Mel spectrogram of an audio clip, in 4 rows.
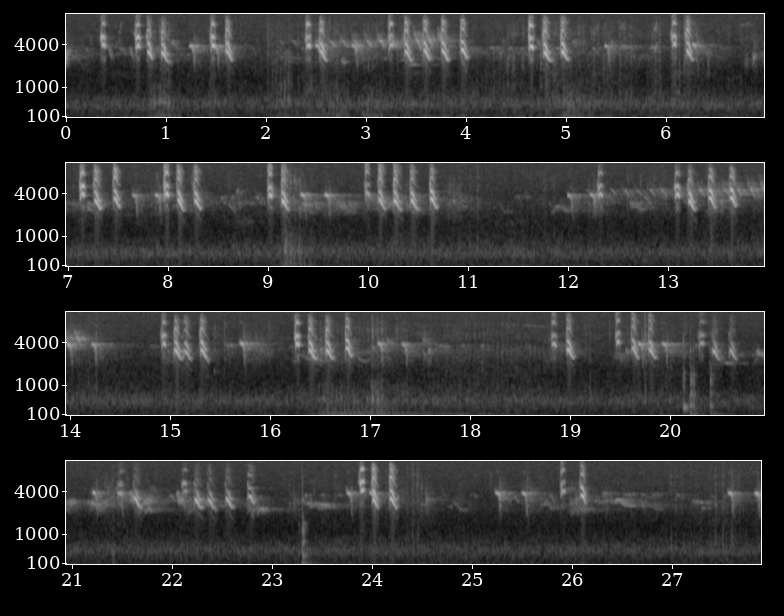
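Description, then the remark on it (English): A juvenile crossbill begs from a male crossbill, one of about 40 crossbills in a tree: persistent, high-pitched, insistent chips repeated in quick irregular bursts throughout, some louder peaks, with no talking. “Additionally, there's a baby begging from a male directly here. And the male's not calling, but the baby's begging.”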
